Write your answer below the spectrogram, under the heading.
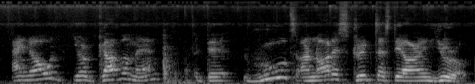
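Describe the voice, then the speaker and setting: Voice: medium pitch, a little hiss or hum, low-quality recording. A streamer from Austria, chatting casually with live viewers while cooking and answering them between remarks on the pot.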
